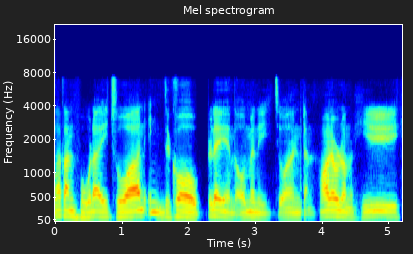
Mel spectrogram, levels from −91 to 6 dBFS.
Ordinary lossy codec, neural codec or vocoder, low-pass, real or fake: none; codec, 16 kHz, 0.5 kbps, X-Codec, HuBERT features, trained on balanced general audio; 7.2 kHz; fake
